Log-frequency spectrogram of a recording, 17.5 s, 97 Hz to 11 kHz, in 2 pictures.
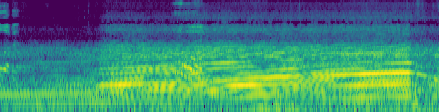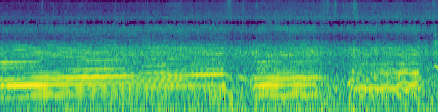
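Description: A BMW E9X M3 engine fitted with an Eventuri plenum intake revs continuously, harmonic engine tones rising and falling in steady pulls with a few brief dips between throttle blips, loud and close with no talk over it.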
